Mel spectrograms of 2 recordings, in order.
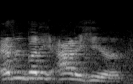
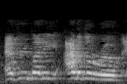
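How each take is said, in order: First: Mild mock outcry, a bit higher and louder; a touch of a ruler crying out to clear the room; retold cry out. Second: Fast, much higher and louder shout; a ruler shouting everyone out before he breaks down; commanding shout. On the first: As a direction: call the room clear, half-acted. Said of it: "he just cries out". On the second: Retold or imitated. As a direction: bark the order to empty the room at once. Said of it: "and he's like".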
